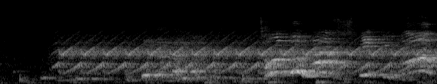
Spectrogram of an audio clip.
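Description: An electronic alarm-like tone starts about half a second in: a steady high tone with quick rising sweeps repeating several times a second. Voices join over it in the second half.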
